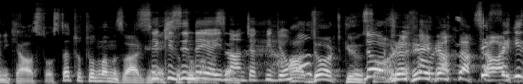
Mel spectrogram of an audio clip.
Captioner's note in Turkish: kahkaha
